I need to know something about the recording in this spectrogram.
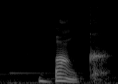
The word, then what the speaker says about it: bank: and to also understand so ng is so bang and nk is bank so bang is to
